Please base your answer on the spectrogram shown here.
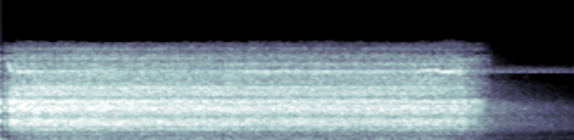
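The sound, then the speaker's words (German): A loud, steady high-pitched hiss of high-pressure hydrogen rushing out of a pressure vessel for over two seconds, then cutting off abruptly into a faint fading tail, with no voices; a release test in a hall on the BAM test site. “Also Sie entlassen sozusagen Wasserstoff und testen, wie sich der Wasserstoff hier verhält, wenn man ihn rauslässt aus dem Druckbehälter?”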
